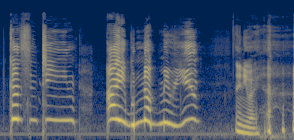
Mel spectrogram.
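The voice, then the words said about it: Bad Muppet character voice impression. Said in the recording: “my bad Miss Piggy impression”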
